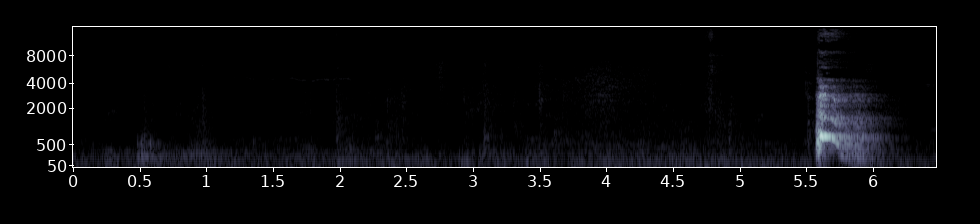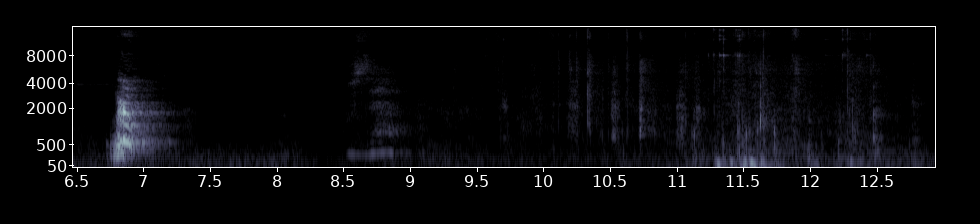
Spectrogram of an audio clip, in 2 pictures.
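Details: Corgi scared of his own reflection gives two sharp barks about a second apart, then a faint low grunt and some soft rustling and clicks.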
